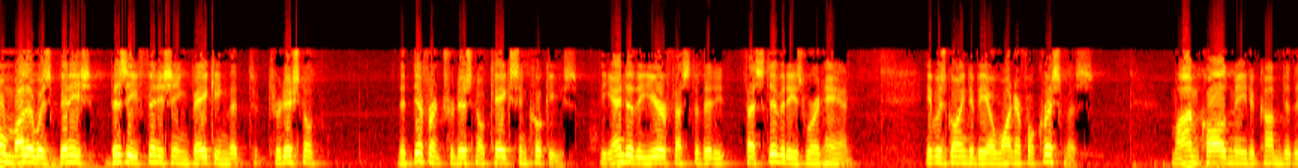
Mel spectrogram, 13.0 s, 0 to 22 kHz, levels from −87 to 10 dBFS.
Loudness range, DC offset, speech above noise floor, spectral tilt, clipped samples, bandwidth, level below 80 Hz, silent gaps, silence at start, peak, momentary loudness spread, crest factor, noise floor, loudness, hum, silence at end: 3 LU; under 0.1%; 34 dB; -4.5 dB/octave; 0.7%; 13 kHz; -42 dBFS; none; 0 s; 0 dBFS; 12 LU; 12 dB; -45 dBFS; -11 LUFS; none; 0 s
